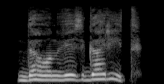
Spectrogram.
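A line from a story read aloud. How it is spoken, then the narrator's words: Exclamation. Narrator (Russian): воскликнула Мэйв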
